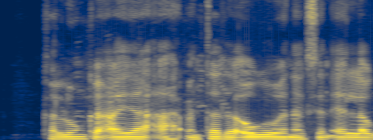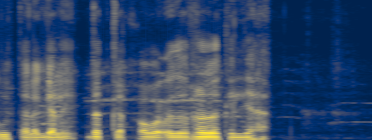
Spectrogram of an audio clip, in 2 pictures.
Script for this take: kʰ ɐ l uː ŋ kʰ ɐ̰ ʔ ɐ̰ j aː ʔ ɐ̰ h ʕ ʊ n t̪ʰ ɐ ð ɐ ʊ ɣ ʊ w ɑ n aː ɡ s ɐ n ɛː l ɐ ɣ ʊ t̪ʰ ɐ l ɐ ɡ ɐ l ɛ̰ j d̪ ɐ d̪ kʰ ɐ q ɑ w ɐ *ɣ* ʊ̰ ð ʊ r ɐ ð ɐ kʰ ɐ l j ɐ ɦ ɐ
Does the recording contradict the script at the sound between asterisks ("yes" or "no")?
yes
